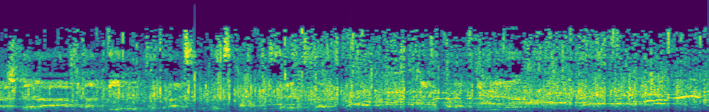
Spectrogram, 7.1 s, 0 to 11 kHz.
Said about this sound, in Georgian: ფილმის ბოლოს კი ცოოპალასის 2000 კაციან დარბაზში ნამდვილი ყიჟინა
